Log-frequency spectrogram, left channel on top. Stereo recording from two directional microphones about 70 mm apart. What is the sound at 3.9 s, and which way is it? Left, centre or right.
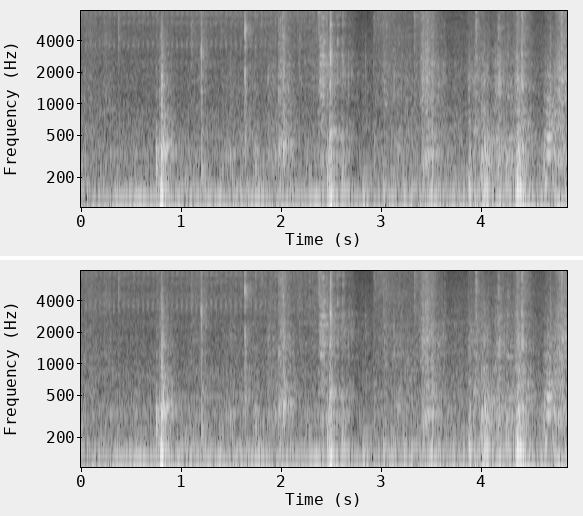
Bird, left.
